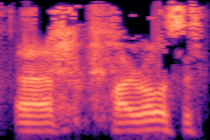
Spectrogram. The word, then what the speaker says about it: Pyrolysis: whole other world of pyrolysis pronunciation. In Germany, they pronounce the Y, they pronounce it as U. Yeah. So suddenly we were called Pyrolysis.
